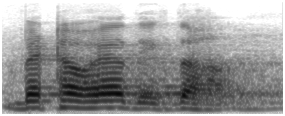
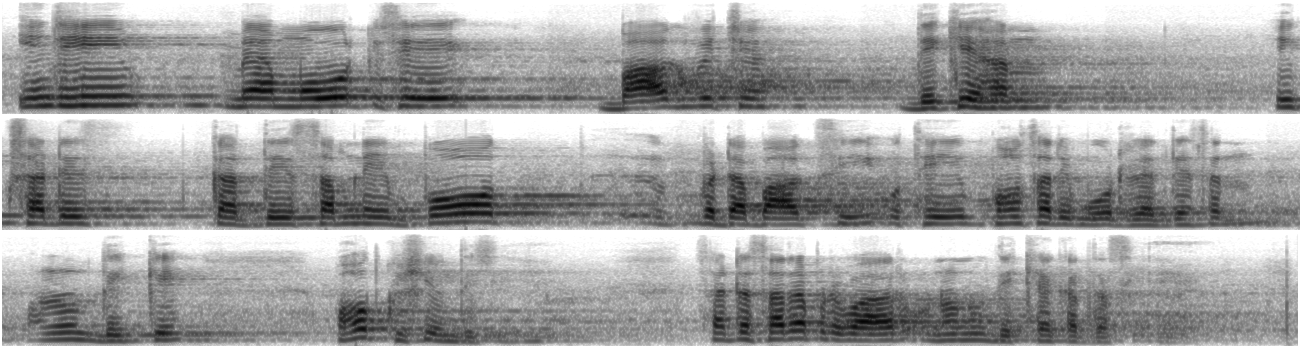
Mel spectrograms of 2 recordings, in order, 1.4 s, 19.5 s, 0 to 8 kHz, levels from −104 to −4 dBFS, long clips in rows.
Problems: none marked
